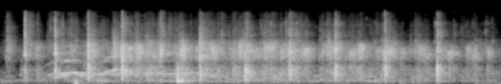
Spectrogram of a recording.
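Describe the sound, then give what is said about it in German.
A small audience applauds with scattered, fairly loud claps in an uneven rhythm for about five seconds, with a voice briefly heard talking beneath the clapping near the start. “Applaus!”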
